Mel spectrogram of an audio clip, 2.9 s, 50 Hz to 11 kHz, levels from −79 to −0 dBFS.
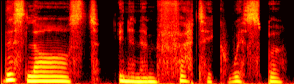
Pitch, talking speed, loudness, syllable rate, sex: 170 Hz, 120 wpm, -19 LUFS, 3.4 syllables/s, female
